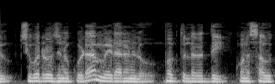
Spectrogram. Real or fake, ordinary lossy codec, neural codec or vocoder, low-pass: real; Opus, 24 kbps; none; 7.2 kHz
